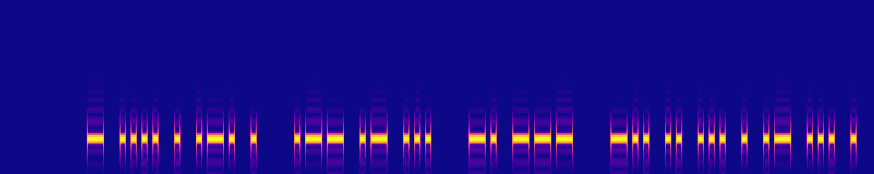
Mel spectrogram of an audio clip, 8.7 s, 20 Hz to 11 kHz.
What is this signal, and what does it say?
Morse code, heard as a keyed tone, about 22 wpm, 700 Hz. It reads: THERE WAS NO DISEASE
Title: Sentences from Top 1000 Words - Review Part 6 - 22wpm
